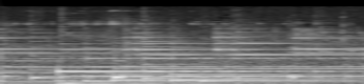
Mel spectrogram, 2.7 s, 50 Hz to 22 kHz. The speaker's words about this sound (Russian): Все 3 связаны как бы в одну группу, чтобы я одной рукой мог бы звонить во все 3 определенным движением руки. Вот так. Зазвонные, они дают трель, дают такой как бы льющийся звук, как ручеек.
